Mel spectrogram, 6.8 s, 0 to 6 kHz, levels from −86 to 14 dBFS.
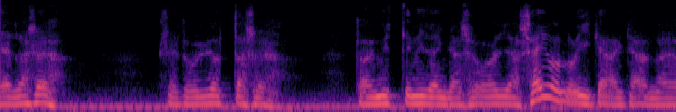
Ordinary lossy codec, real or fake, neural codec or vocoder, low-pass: none; fake; codec, 44.1 kHz, 7.8 kbps, Pupu-Codec; 5.4 kHz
